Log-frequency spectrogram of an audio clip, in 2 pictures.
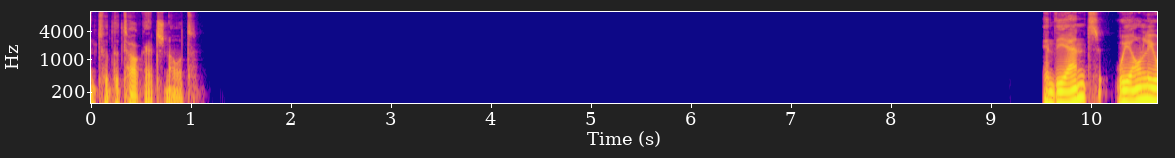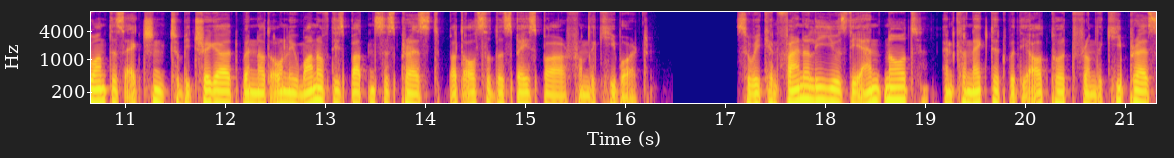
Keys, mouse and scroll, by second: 5.3-6.0 scroll up 2, 6.0-7.5 scroll up 1, 7.5 click, 8.1 right click, 8.8 click, 9.3 right click, 9.9 click, 10.3 right click, 10.5 click, 10.7 right click, 11.1 click, 11.6 right click, 11.9 click, 12.4 right click, 13.5 click, 14.1-16.2 right drag, 16.6 click, 16.7 click, 19.3-21.3 drag.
